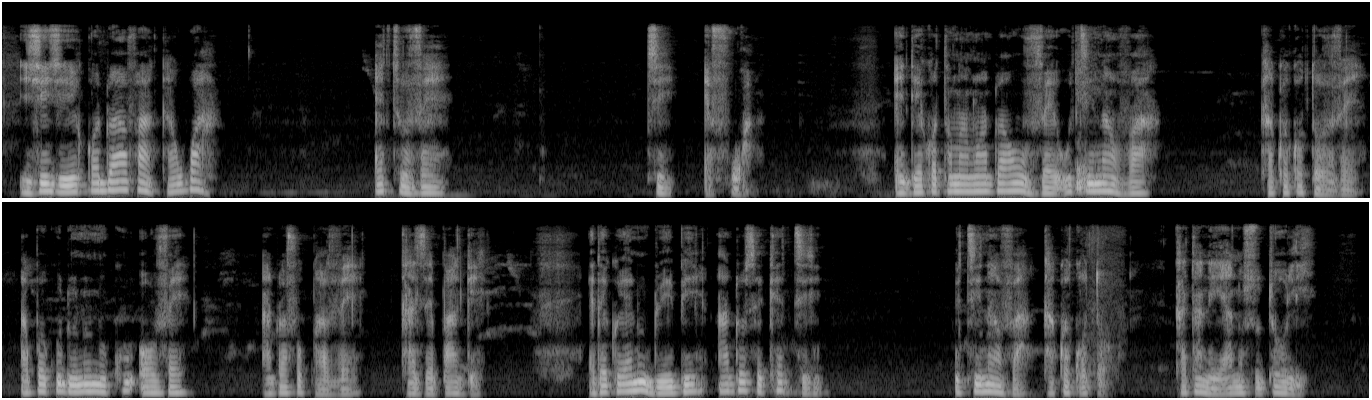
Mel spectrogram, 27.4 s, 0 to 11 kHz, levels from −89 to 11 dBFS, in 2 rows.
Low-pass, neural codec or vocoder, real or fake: 7.2 kHz; none; real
